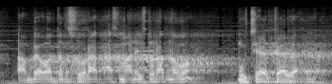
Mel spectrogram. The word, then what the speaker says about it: Al-Mujadalah: *Al-Mujadalah*, sebagian orang membacanya *Al-Mujadilah*, perempuan yang menantang suaminya dan melaporkannya kepada Nabi, menjadi sebuah ayat: Allah telah mendengar perkataannya.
